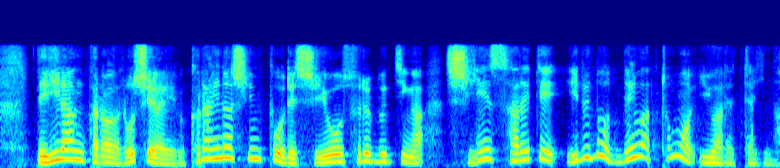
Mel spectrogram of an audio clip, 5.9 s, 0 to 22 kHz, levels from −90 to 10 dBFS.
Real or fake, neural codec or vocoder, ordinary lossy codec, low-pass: fake; codec, 16 kHz in and 24 kHz out, 0.8 kbps, FocalCodec, streaming, 65536 codes; none; 7.2 kHz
